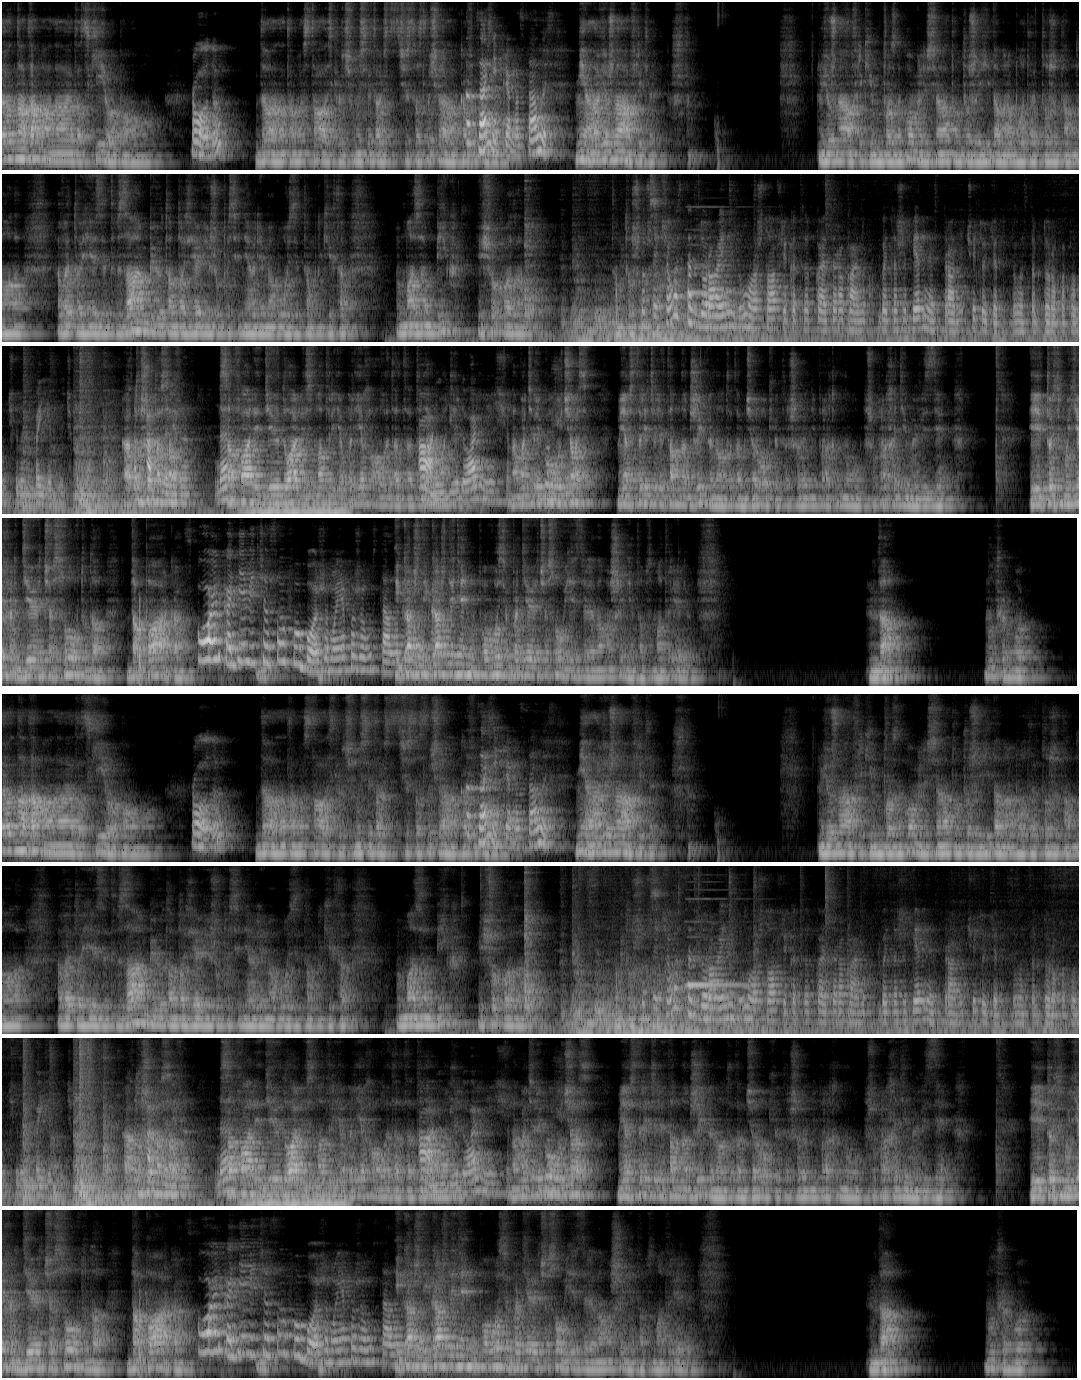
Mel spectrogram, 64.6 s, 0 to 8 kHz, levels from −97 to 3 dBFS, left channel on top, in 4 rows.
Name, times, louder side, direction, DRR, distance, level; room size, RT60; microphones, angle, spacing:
voice 1, 0.0-2.2 3.8-7.4 8.6-10.3 11.7-11.9 12.2-21.7 22.1-23.0 23.3-24.0 25.3-26.3 34.1-34.9 35.6-39.2 39.9-41.1 41.5-46.7 47.3-47.4 47.7-51.2 52.3-52.5 53.2-53.3 54.4-59.2 61.5-61.9 63.2-63.8, left 1 dB, 55° left, 1 dB, 2.8 m, -36 dB
voice 2, 2.8-3.3 7.0-8.2 25.7-34.0 34.3-35.1 35.5-35.7 38.6-40.0 40.3-40.9 51.4-54.8 55.1-55.6, left 5 dB, 70° left, 3 dB, 0.7 m, -34 dB
sound 1, 22.0-22.5 22.9-37.5, right 2 dB, 40° right, 0.5 m, -41 dB
15.5 x 9.7 x 2.2 m, 0.77 s
head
